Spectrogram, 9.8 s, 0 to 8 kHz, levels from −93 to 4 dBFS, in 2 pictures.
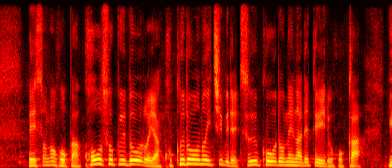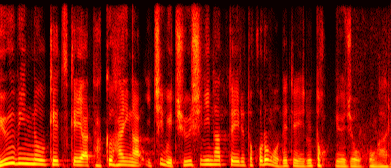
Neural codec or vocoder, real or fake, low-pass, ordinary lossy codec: codec, 16 kHz, 4 kbps, X-Codec, HuBERT features, trained on general audio; fake; none; none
